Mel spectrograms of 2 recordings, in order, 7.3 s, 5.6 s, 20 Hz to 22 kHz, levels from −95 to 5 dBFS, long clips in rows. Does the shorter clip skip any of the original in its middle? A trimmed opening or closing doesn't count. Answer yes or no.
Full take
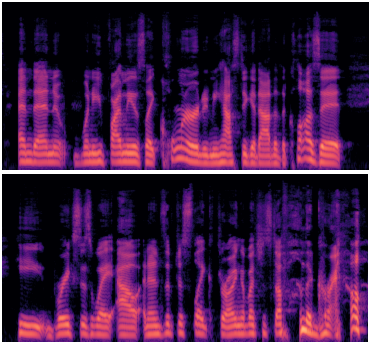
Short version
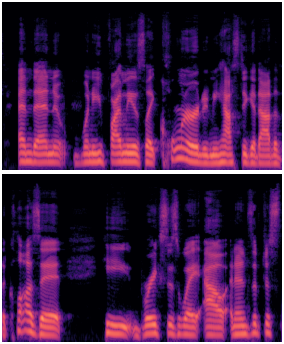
no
